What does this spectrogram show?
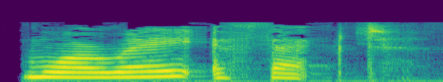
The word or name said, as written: moire effect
